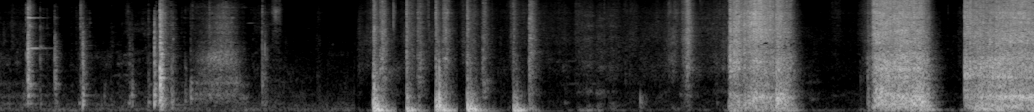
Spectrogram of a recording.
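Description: Hand tool working wood: a quick run of sharp knocks, then three long scraping strokes near the end.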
